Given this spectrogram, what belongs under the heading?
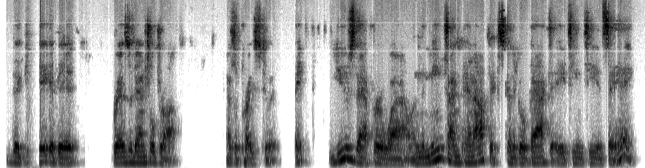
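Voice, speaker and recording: At a community meeting, a resident pitches an internet proposal in a medium-pitched, dark voice. He explains things informally, keeping it conversational and leaning on everyday examples, though the recording is dull and muffled.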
